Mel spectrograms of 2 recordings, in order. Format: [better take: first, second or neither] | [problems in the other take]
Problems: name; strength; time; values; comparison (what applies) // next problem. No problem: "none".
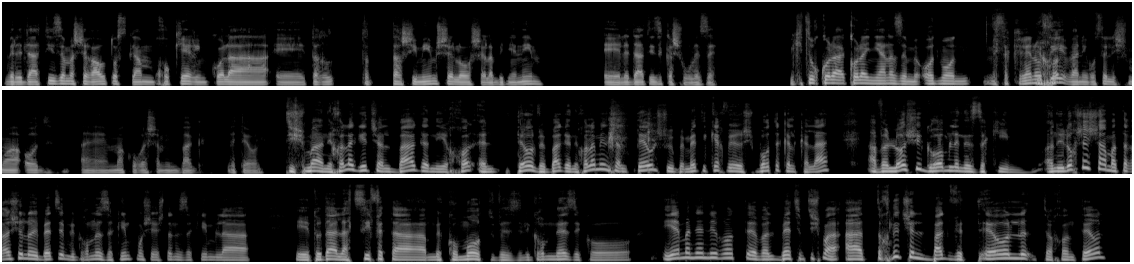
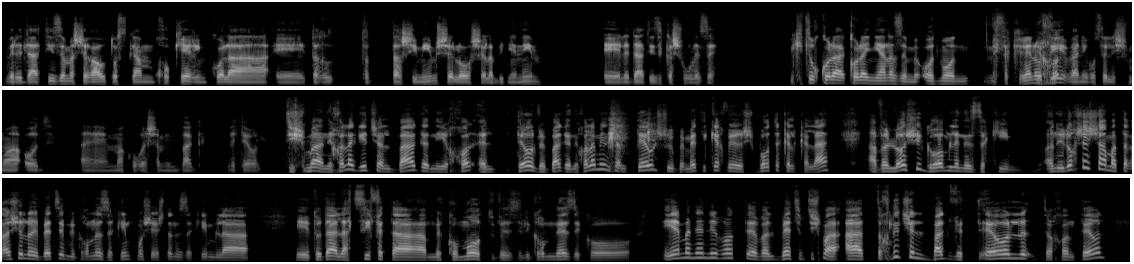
first | thin; very; fading below 600 Hz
